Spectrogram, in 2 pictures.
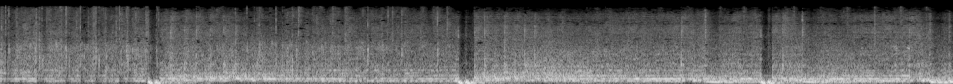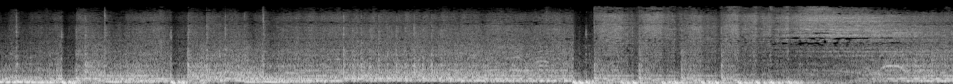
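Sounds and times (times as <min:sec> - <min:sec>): drum hits: 0:01.4 - 0:03.6, 0:04.3 - 0:14.3.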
